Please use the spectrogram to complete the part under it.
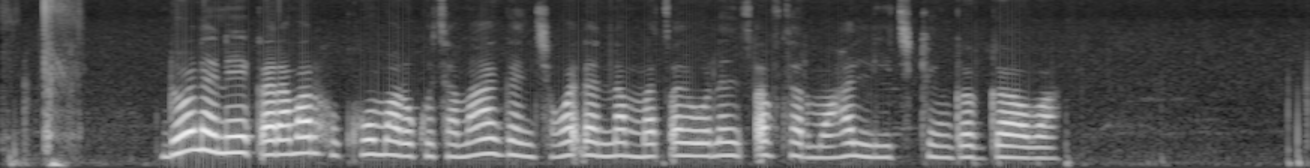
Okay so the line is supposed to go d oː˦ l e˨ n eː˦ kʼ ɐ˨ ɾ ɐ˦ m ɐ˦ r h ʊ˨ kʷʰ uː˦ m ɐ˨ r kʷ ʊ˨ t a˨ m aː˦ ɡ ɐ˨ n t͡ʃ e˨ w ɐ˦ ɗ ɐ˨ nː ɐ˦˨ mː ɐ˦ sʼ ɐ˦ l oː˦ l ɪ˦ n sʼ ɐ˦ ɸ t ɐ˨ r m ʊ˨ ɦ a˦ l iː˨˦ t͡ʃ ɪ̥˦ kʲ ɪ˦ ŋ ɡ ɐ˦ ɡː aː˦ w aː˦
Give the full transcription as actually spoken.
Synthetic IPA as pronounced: d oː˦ l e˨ n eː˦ kʼ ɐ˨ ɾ ɐ˦ m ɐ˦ r h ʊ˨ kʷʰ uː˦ m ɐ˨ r kʷ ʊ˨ t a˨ m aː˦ ɡ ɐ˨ n t͡ʃ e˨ w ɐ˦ ɗ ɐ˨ nː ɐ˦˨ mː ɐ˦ sʼ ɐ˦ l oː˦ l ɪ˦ n sʼ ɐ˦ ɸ t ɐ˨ r m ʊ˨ ɦ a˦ lː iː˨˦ t͡ʃ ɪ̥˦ kʲ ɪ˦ ŋ ɡ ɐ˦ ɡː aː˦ w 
